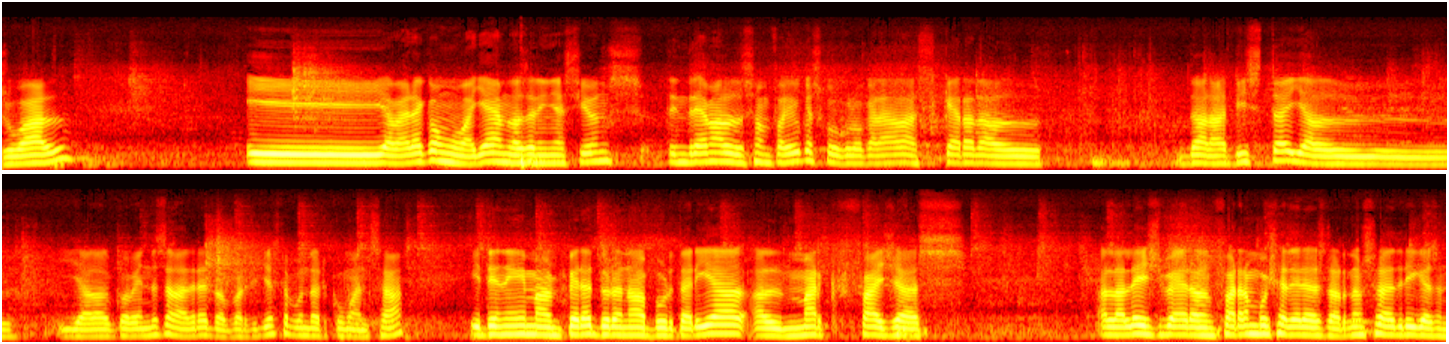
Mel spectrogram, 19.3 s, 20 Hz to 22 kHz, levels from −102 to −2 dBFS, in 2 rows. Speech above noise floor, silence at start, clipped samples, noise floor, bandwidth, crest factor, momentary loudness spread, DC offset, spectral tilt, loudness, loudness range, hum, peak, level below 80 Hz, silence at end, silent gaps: 29 dB; 0 s; under 0.1%; -48 dBFS; 11 kHz; 20 dB; 11 LU; under 0.1%; -7.5 dB/octave; -20 LUFS; 6 LU; none; 0 dBFS; -70 dBFS; 0 s; none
